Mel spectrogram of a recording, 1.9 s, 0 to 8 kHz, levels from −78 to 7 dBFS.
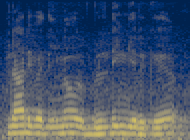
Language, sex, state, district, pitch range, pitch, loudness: Tamil, male, Tamil Nadu, Namakkal, 140-155 Hz, 150 Hz, -13 LUFS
